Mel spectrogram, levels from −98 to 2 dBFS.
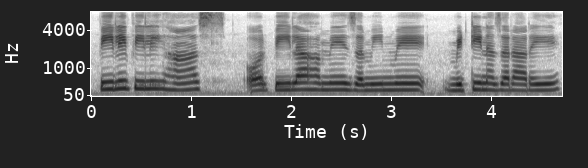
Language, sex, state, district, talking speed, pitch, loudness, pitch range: Hindi, female, Madhya Pradesh, Bhopal, 165 wpm, 230 Hz, -17 LUFS, 220-245 Hz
